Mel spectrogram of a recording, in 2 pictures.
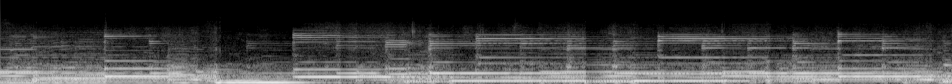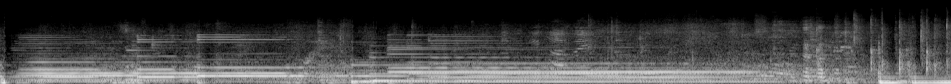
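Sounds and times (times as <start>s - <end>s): drums: 0.0s - 17.3s
electric guitars: 0.0s - 19.0s.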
